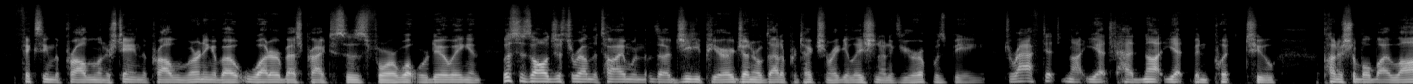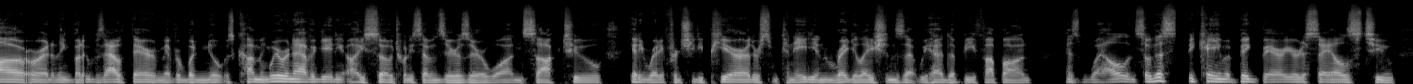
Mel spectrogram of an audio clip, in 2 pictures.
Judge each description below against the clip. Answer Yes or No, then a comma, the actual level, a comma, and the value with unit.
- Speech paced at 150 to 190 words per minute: No, average, 200 wpm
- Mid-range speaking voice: No, low, 110 Hz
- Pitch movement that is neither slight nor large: No, narrow, 1.9 semitones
